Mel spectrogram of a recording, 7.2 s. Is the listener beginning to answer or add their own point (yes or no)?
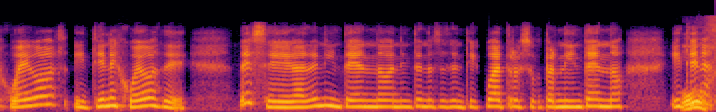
no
